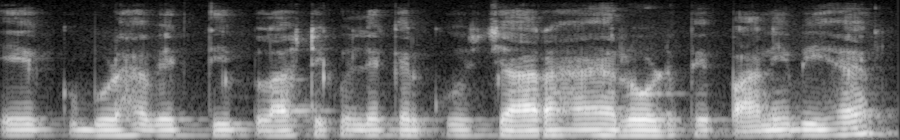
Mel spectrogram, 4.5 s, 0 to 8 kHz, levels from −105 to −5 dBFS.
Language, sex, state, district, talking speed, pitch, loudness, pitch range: Hindi, male, Jharkhand, Palamu, 200 wpm, 115 Hz, -19 LUFS, 110-115 Hz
